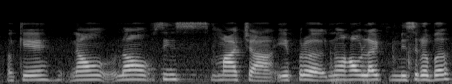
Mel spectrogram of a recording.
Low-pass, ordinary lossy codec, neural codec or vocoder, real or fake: 7.2 kHz; none; none; real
